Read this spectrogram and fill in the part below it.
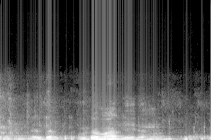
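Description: A pair of pigeons coos softly in short, repeated low calls over about two seconds, with someone talking nearby at a pigeon market stall in Bangladesh.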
